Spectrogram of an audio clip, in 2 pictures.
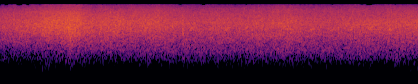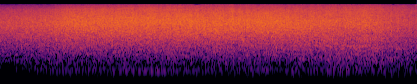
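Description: Steady rushing and splashing of canal water churned by a passing passenger boat's wake, swelling louder about halfway through. No engine is heard.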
